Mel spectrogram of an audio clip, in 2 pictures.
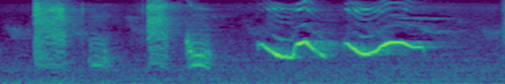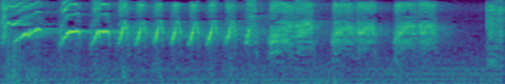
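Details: White-rumped shama singing while seeking a rival: harsh buzzy bursts, then two looping whistled phrases, then a fast rattling series of about a dozen sharp notes.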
